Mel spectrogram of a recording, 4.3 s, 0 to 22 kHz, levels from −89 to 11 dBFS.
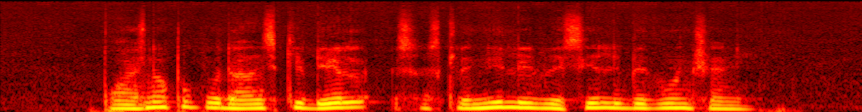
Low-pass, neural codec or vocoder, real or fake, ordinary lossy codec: none; codec, 44.1 kHz, 2.6 kbps, SNAC; fake; none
